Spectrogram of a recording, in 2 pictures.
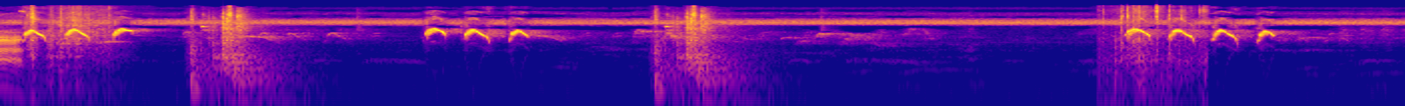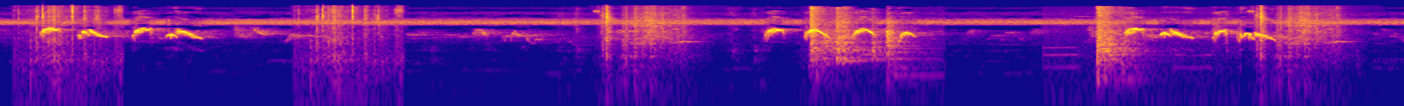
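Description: Small birds chirping in quick bursts of several falling notes, again and again, over a steady high-pitched tone, with a dozen or so sharp clicks and knocks scattered between.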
